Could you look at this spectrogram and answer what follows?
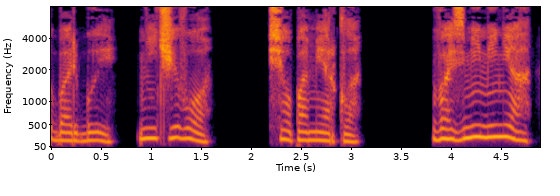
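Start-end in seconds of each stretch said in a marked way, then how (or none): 3.8-4.8 higher, louder desperate plea; pleading mother. A narrator's reading. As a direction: beg to be taken instead. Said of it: "взмолилась мама".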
